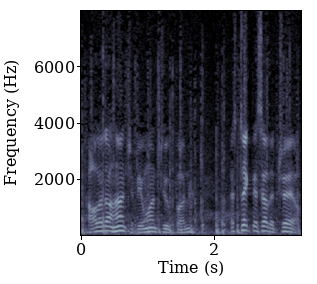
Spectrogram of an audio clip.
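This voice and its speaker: An actor playing a calm, watchful lawman in a 1950s radio western, talking in a matter-of-fact way. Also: mid-range voice, brisk, natural voice. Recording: noisy old 1950s radio recording.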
